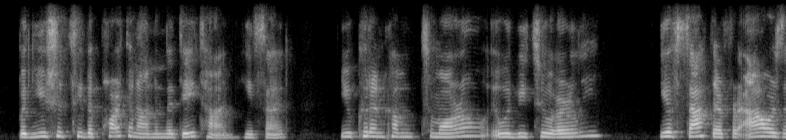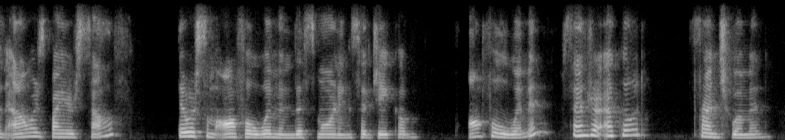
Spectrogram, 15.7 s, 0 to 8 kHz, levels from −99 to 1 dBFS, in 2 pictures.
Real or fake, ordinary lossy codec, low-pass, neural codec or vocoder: real; Opus, 16 kbps; 7.2 kHz; none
